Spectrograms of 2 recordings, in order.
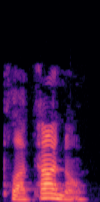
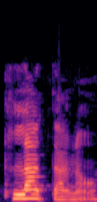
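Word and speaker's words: plátano: it would sound like platano but we pronounce it platano so the emphasis goes on a different syllable so that's why we put the accent there because it doesn't follow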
